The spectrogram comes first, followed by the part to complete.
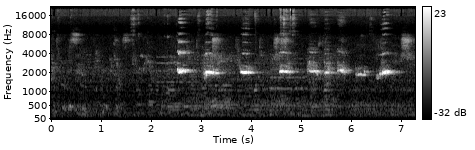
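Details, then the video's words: Ten-month-old African grey parrot making sounds and trying to talk: short clear whistled notes, some slurred or rising, repeated irregularly over a murmuring background of room noise. "10 month old African Grey is making sounds and trying to talk."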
